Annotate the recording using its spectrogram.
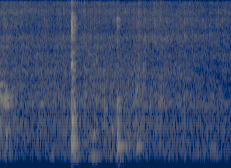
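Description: Metal kitchen tongs clicking as they handle a raw chicken breast over a hot frying pan: two short sharp clicks about half a second apart, over a faint sizzle from the pan.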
